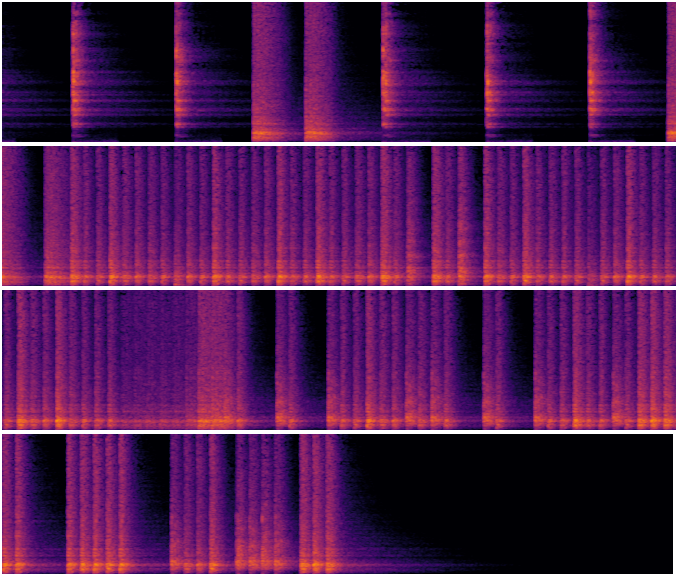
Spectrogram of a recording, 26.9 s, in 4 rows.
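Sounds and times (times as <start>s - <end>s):
snare drum cadence: 2.5s - 3.5s, 6.7s - 24.0s.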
